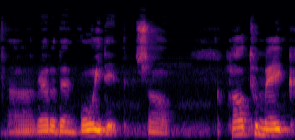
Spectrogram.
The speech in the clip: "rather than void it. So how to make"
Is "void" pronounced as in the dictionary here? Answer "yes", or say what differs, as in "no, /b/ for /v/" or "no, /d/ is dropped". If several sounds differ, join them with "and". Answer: yes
